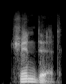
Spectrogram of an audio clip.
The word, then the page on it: Chindit: American English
